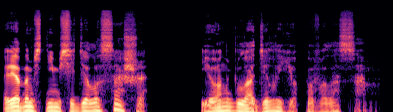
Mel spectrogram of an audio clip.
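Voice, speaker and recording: A man narrating an audiobook in an expressive reading, close to the mic. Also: sits low, moderate pace, dry recording. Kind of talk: scripted narration.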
